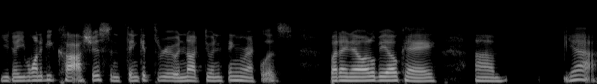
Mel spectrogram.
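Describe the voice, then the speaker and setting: A woman at a fairly low pitch, monotone and flat, at a fairly quick pace with long, frequent pauses, dry and close with no echo, over a quiet background. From Northern Canada. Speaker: physician. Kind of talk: casual interview chat.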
